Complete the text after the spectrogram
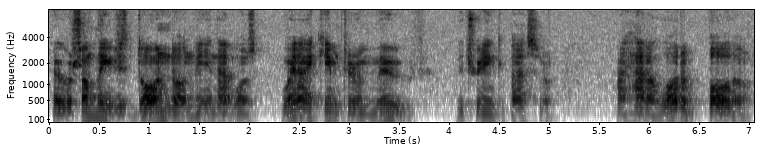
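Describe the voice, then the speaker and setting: Speaking a little fast in a mid-range voice, the host of a radio restoration series walks his viewers through a hands-on repair. His tone is casual as he explains each step directly to them.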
